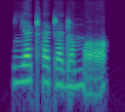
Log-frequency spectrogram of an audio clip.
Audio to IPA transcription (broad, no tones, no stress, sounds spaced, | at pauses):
ʎ ɜ ʈʰ ɜ ʈ æ ɖ ɒ m ɑ̰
